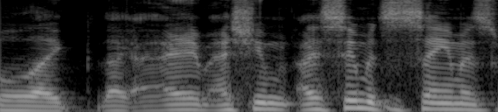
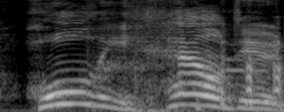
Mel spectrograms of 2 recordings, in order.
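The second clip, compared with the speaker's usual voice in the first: higher, drawn-out disbelief; acted astonishment; 5 semitones higher, much slower than usual. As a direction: stretch it out, stunned. Acted shocked reaction in story.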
